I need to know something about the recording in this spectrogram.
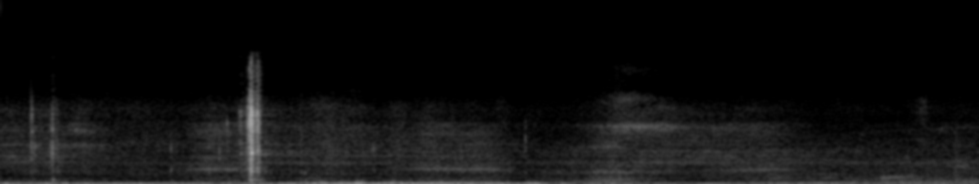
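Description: Wind rumbling on the microphone, easing off after about three and a half seconds, with one sharp click about one and a half seconds in.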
